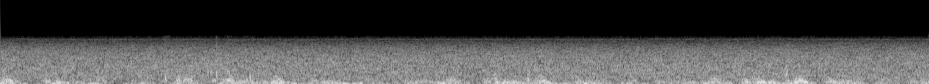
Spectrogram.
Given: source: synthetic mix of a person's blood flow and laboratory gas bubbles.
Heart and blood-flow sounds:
Doppler ultrasound of blood flow; precordium
1.62-1.99 s: bubbles
2.04-2.38 s: bubbles
2.44-2.54 s: bubbles
From the record:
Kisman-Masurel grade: 213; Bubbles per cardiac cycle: several, 3 to 8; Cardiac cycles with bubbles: 1 to 10%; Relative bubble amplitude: loud (0.450 to 0.775); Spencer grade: 1 (occasional bubble signal discernible with the cardiac motion signal, with majority of cardiac periods free of bubbles); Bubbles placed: anywhere in the cardiac cycle

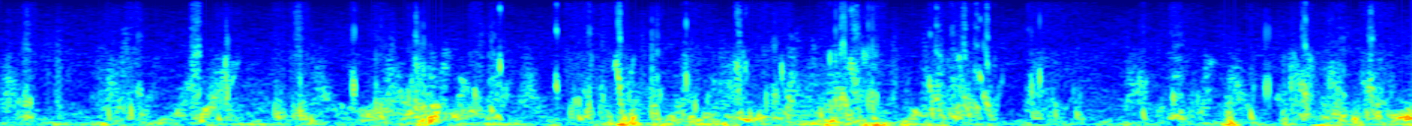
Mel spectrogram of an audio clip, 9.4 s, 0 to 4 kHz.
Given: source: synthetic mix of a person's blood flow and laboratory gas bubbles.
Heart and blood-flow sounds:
Doppler ultrasound of blood flow; subclavian vein
0.04-0.25 s: bubbles
0.70-0.98 s: bubbles
1.25-1.37 s: bubbles
1.43-1.62 s: bubbles
1.80-2.07 s: bubbles
2.31-2.40 s: bubbles
2.47-2.59 s: bubbles
2.69-2.87 s: bubbles
3.12-3.41 s: bubbles
3.68-4.23 s: bubbles
4.31-4.44 s: bubbles
4.54-4.79 s: bubbles
4.90-5.31 s: bubbles
5.43-5.92 s: bubbles
6.17-6.69 s: bubbles
6.85-7.31 s: bubbles
7.58-7.68 s: bubbles
7.71-8.04 s: bubbles
8.29-8.97 s: bubbles
9.05-9.30 s: bubbles
From the record:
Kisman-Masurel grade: 242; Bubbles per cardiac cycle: several, 3 to 8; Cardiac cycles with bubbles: 100%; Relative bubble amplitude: moderate (0.250 to 0.450); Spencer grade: 3 (all of the cardiac periods contain showers or single bubble signals, but not dominating or overriding the cardiac motion signals); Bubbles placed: anywhere in the cardiac cycle

